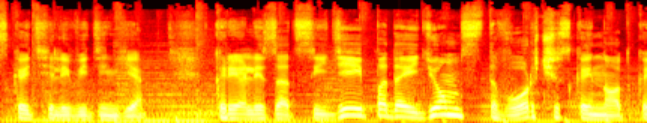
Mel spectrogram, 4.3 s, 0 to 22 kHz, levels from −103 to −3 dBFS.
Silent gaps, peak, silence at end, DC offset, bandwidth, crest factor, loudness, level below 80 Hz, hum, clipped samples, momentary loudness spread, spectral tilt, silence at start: none; 0 dBFS; 0 s; under 0.1%; over 20 kHz; 12 dB; -13 LUFS; -30 dBFS; none; under 0.1%; 4 LU; -4.5 dB/octave; 0 s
